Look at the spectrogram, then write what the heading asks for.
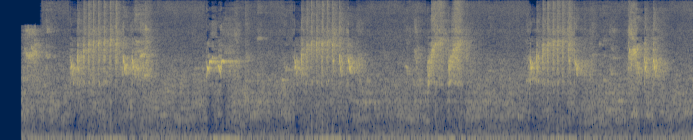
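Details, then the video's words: Sooty-headed bulbul giving a croaking call: loud, harsh bursts of rapid, rattling pulses, each lasting about a second and repeated every one to two seconds, with brief quiet gaps between them. "special cotton-shooting bird makes a croaking sound"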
